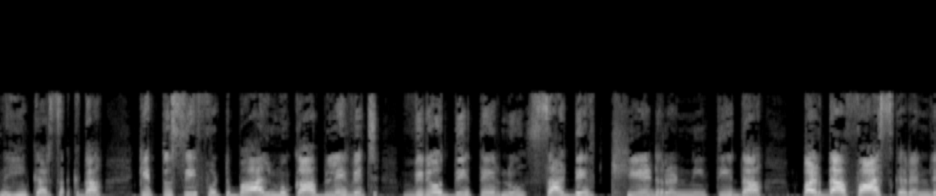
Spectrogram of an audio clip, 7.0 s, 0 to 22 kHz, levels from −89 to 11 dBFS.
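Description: Speech, heard throughout with a rough, grainy texture. Noise fills the gaps between the harmonics, and the top band sounds thin and synthetic. The likely cause is low-delay AAC compression, as in AAC-ELD. Its short frames resolve pitch poorly, and the damage points to a low bitrate of around 32 kbps. There is also AAC frame loss with muting, heard as a soft-edged hole and a brief dip. The first runs from 0.47 to 0.54 s, about 40 ms, which fits two lost frames. The second runs from 3.75 to 3.78 s, about 20 ms, which fits one. The decoder zeroed the missing spectrum, so the overlapping windows fade the sound out and back in.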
